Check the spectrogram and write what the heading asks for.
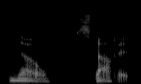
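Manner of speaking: hushed, breathy stop it; whispering. Real, not acted. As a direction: whisper it, half laughing. Whispered through laughter.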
